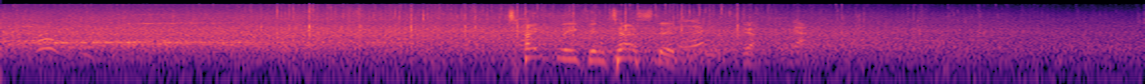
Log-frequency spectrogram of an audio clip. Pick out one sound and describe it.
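A large crowd cheers and chatters in a big open arena, then quiets down.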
